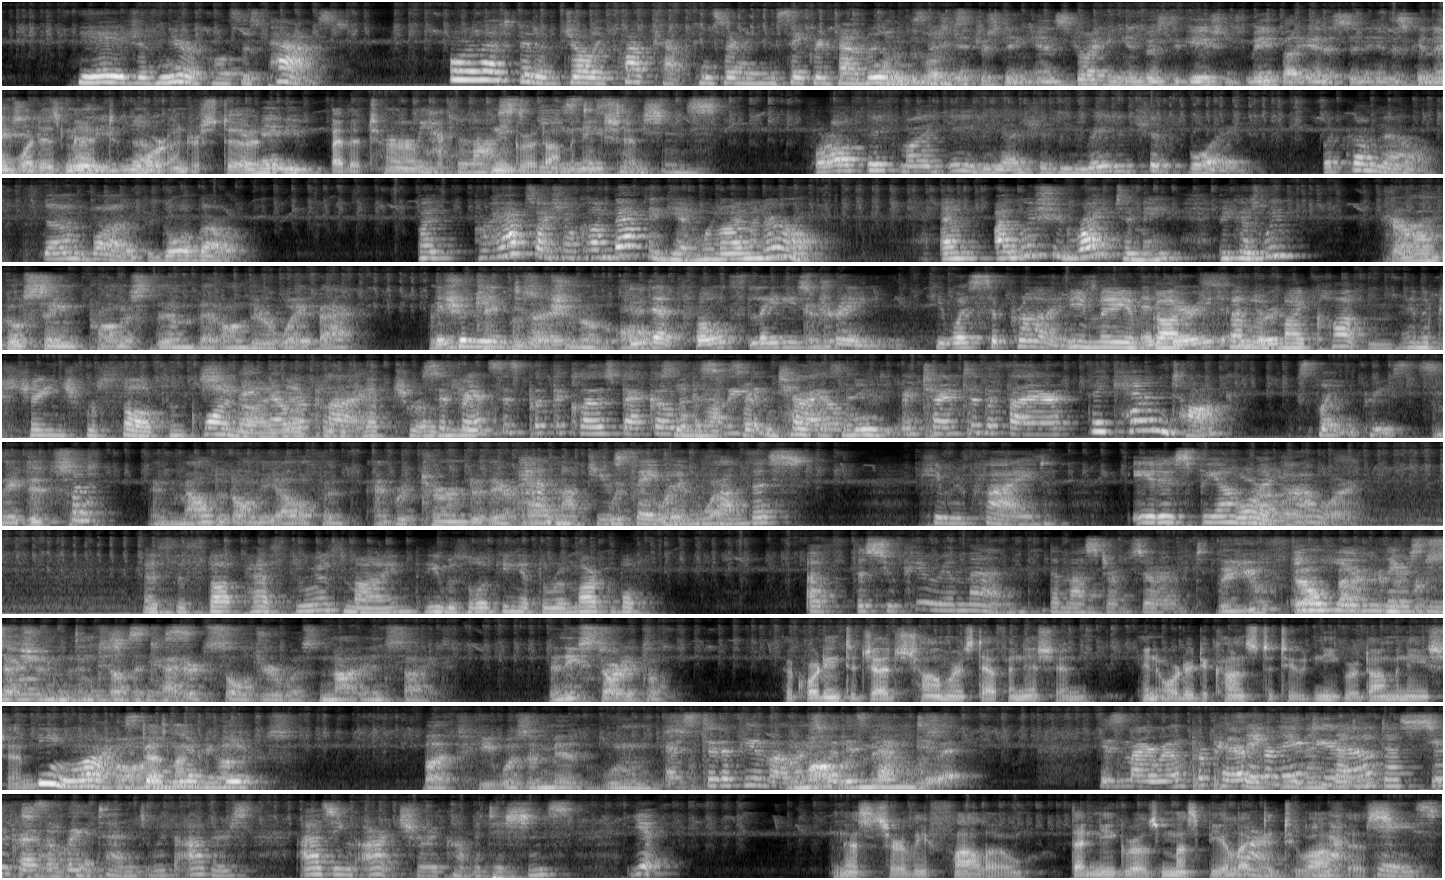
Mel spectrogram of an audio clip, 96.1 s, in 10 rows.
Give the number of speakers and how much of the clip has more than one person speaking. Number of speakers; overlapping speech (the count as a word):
ten, about 27%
